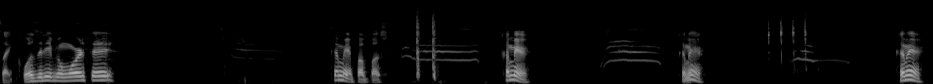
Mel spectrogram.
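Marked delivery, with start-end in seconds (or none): 3.3-9.3 high, coaxing call to a pet; calling the cat. Real, not acted. Owner calling his outdoor cat Papas, high and coaxing. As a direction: sing out to coax the cat closer.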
